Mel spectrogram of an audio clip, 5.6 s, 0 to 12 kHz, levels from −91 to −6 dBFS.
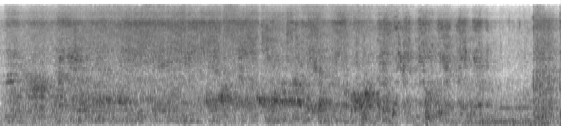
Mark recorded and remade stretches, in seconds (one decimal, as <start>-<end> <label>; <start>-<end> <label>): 0.0-1.6 recorded; 1.6-2.1 remade; 2.1-2.5 recorded; 2.5-3.5 remade; 3.5-4.4 recorded; 4.4-5.0 remade; 5.0-5.6 recorded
